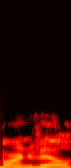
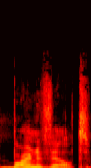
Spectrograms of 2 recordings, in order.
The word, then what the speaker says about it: Barneveld: jewel Susie brown and Barnesville the Wisconsin 200 should the pronunciation could be better but she's actually from Madison so that it's well it's Barneveld which is a fine Dutch name actually okay this is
